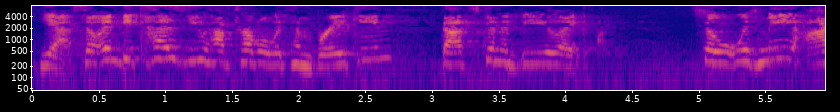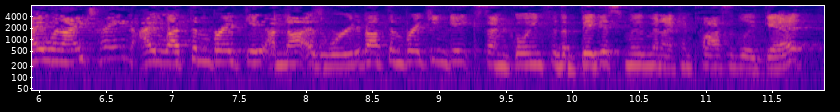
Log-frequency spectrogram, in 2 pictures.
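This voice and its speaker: A woman's voice: fairly high pitch, a little fast. A woman riding instructor giving informal lesson feedback, explaining frankly and repeating key points with emphasis. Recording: reverberant hall with clear background noise.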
